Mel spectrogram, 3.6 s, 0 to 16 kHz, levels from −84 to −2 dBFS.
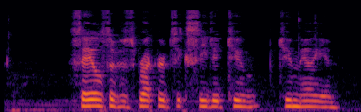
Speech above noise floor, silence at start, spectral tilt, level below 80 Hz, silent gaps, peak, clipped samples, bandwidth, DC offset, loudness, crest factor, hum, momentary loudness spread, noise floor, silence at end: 25 dB; 0.1 s; -5 dB/octave; -60 dBFS; none; -14 dBFS; under 0.1%; 11.5 kHz; under 0.1%; -32 LUFS; 18 dB; none; 10 LU; -56 dBFS; 0.25 s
